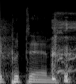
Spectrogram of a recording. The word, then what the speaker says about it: putain: Well, it's actually putain. That's how you're supposed to say it properly.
